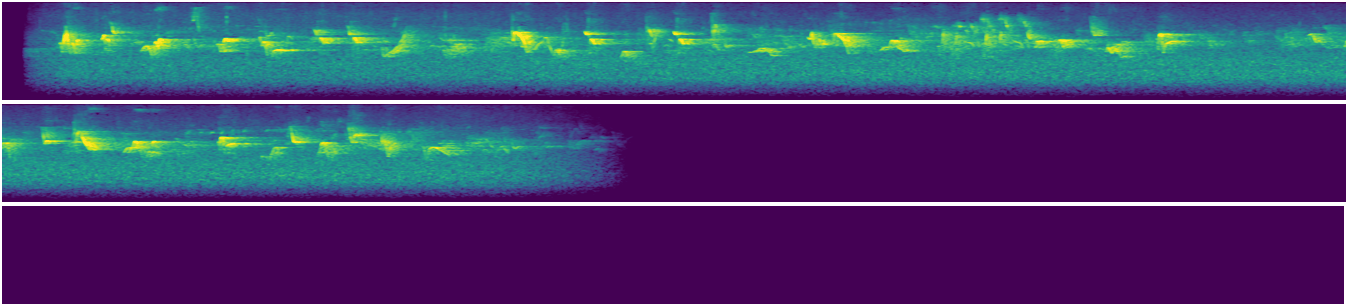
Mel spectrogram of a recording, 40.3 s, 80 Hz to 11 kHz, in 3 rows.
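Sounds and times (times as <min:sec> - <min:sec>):
bird singing: 0:00.3 - 0:19.7.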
